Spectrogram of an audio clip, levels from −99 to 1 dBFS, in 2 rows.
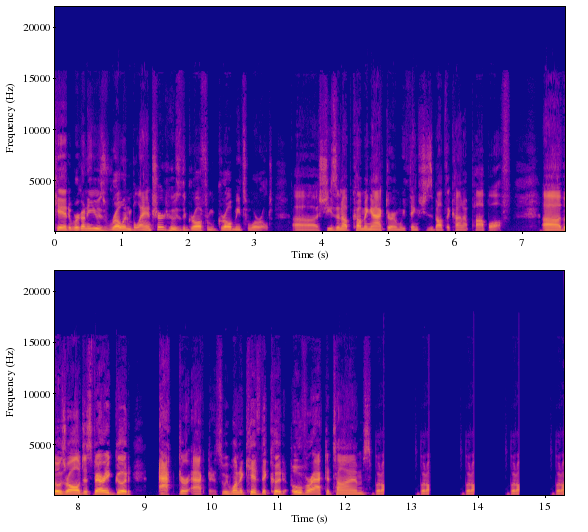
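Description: From 12.59 s to the end, the speech breaks into a stutter with silent gaps: a burst of about 0.20 s plays, then dead digital silence for about 0.48 s, and the same burst returns four times at an even 0.68 s period. The playback or stream likely stalled, replaying its last buffered fragment at each retry before running dry, so the speech that belonged in those gaps never arrives.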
